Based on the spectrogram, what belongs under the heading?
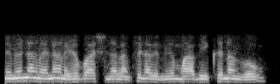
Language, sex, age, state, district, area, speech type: Bodo, male, 45-60, Assam, Baksa, urban, conversation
